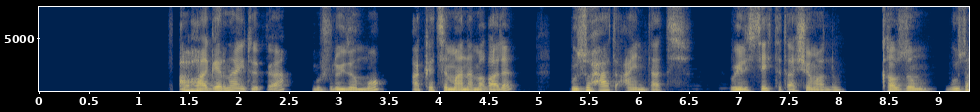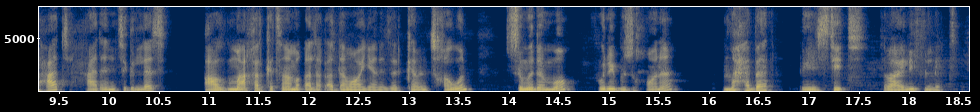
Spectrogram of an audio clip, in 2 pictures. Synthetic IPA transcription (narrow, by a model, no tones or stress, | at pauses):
ʔaβhaɡɐɾnait̪ʰjo̞pʼja | bɨflujd̪ɐmːo̞ | ʔaβkʰɐt̪ʰɐmanamɐkʼɐlɐ | buzuħat̪ʕajnɐt̪ʰat̪ | ɾelst̪ʰet̪ʰːɐt̪ʼaʃomalːom | kʰaβzo̞mbuzuħat̪ħad̪ɐɨnt̪ʰɨɡɨlːɐt͡sʼ | ʔaβmaʔxɐlkʰɐt̪ʰɐmamɐkʼɐlɐkʼɐd̪ːamawjːanɐzɨɾɨkʰːɐβɨnt̪ʰɨ̥xɐwːʊn | sɨmud̪ɐmːo̞ | fɨlubɨzɨxo̞nɐ | maħbɐɾ | ɾelst̪ʰe̞t̪ʰːɐβahilujifɨlːɐt̪ʼ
